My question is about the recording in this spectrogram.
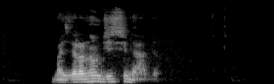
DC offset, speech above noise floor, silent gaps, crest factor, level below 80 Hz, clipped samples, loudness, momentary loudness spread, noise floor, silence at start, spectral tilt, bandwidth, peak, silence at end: under 0.1%; 42 dB; none; 22 dB; -66 dBFS; under 0.1%; -22 LUFS; 14 LU; -64 dBFS; 0.5 s; -5 dB/octave; 15.5 kHz; -4 dBFS; 1.15 s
